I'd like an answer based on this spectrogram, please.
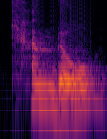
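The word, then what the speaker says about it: candle: 위해서 양초도 같은 켜 놓죠 양초 영어로 캔도 캔들 이렇게 발음을 하는데요 따라 읽어주세요 양초 아주 잘해주셨어요 앞에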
